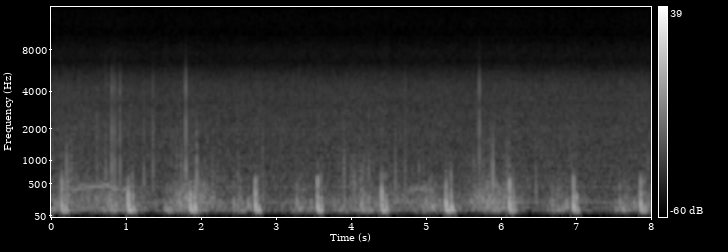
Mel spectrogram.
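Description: Low, fairly regular heartbeat thumps at about 70 a minute, with a faint hum and some background noise; an ordinary heartbeat.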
